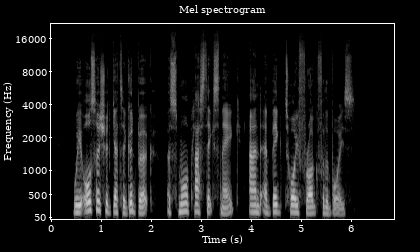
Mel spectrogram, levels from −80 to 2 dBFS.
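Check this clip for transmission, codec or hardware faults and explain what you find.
Nothing to flag here: the speech comes across without any faults from transmission, encoding or the hardware along the way.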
